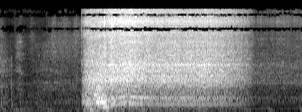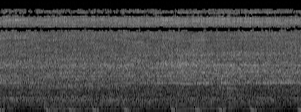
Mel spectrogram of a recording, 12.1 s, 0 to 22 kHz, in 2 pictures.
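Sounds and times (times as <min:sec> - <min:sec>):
blender motor running: 0:01.6 - 0:12.0.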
